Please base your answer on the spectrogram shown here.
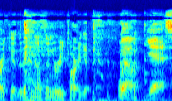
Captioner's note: laughs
